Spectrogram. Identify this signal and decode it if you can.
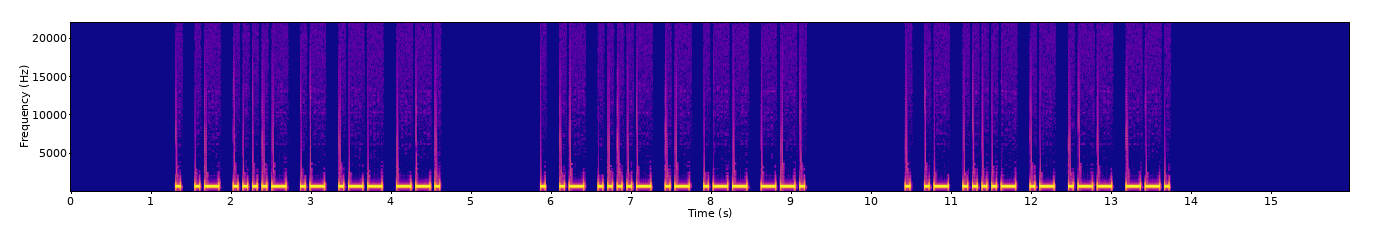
Morse code, heard as a keyed tone, about 20 wpm, 700 Hz. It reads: EA4AWG EA4AWG EA4AWG
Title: DXCC-100 Call Signs - 6 Characters - Repeated 3x - 20wpm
